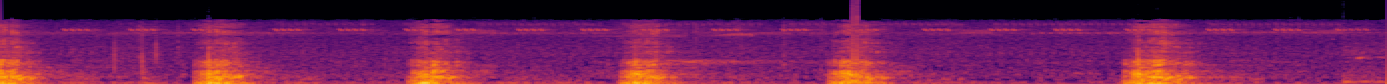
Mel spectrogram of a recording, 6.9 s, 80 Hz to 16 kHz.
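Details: Lion called BB roaring loudly at Djuma waterhole on October 28, 2016: deep, breathy grunts pulse about once a second, low and booming. A steady high insect trill runs underneath throughout.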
